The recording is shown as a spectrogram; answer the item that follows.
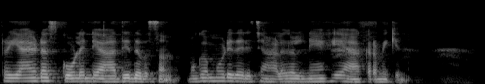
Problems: low volume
